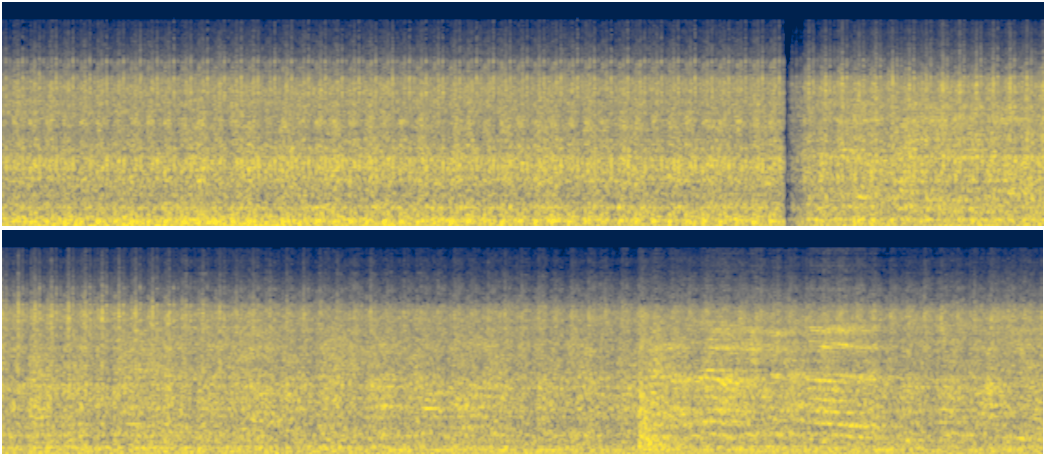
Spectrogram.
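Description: A machine rumbles and rattles steadily as it shakes a metal panel.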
